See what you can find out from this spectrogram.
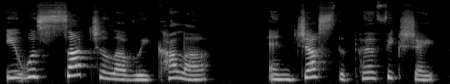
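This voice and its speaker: A high-pitched woman narrates a rhyming picture book for children. She takes her time over each phrase, with a deliberate sing-song lilt. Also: expressive, fairly bright tone. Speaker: children's story reader. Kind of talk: read-aloud storybook narration.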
